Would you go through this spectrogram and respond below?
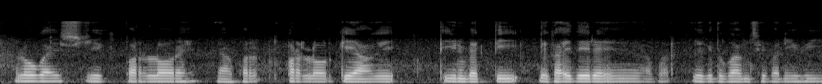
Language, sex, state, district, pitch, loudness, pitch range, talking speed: Hindi, male, Uttar Pradesh, Etah, 135 Hz, -19 LUFS, 130-135 Hz, 180 wpm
